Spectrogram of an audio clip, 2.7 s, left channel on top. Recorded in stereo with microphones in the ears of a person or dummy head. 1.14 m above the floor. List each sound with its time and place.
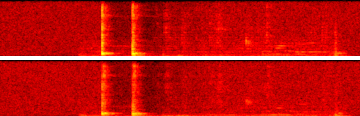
0.6 s tapping: 35° left (ahead or behind), 1.1 m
